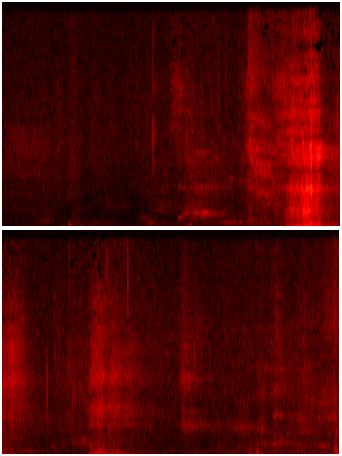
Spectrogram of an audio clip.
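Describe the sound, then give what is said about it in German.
A couple of wet, snorting sniffles, the loudest burst in the middle followed by a shorter one, with faint breathy noises around them. “Du solltest dir mal besser die Nase putzen.”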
